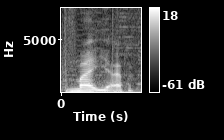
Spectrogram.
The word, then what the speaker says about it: Maillard: apoyo Hoy estamos con Andrés Arce mayar se pronuncia así Andrés académico de vinculación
